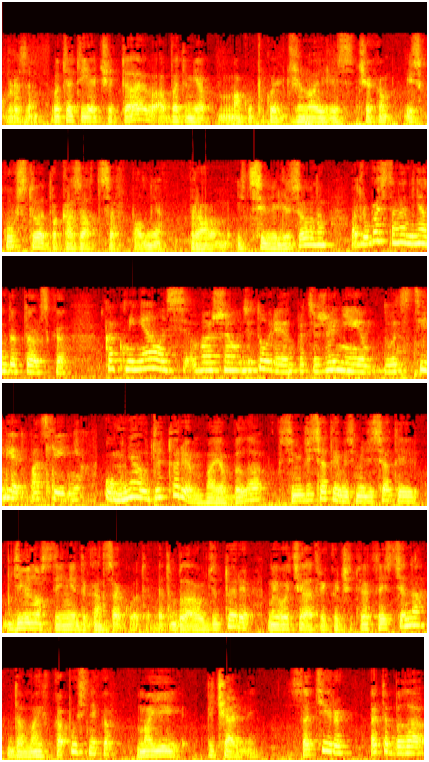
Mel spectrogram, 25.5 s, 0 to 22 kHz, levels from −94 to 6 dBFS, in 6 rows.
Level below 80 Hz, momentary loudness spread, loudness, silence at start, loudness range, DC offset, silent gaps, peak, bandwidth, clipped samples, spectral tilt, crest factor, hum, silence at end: -32 dBFS; 6 LU; -13 LUFS; 0 s; 2 LU; under 0.1%; none; 0 dBFS; 8.8 kHz; under 0.1%; -6 dB/octave; 12 dB; none; 0 s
